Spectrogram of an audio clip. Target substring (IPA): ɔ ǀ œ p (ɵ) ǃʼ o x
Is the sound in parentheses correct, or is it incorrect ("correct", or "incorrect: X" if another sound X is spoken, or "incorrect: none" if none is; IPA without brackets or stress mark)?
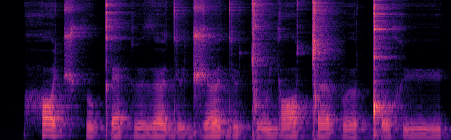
correct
